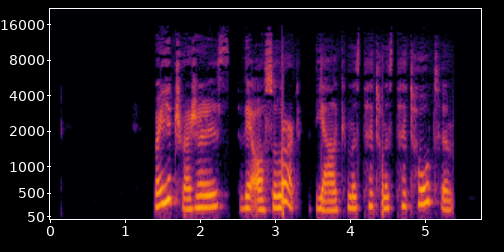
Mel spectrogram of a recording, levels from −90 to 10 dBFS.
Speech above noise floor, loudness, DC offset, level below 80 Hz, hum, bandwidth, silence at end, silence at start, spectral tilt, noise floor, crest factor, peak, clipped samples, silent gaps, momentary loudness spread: 71 dB; -15 LUFS; under 0.1%; -56 dBFS; none; 14 kHz; 0.4 s; 1.4 s; -5 dB/octave; -85 dBFS; 16 dB; 0 dBFS; under 0.1%; none; 10 LU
